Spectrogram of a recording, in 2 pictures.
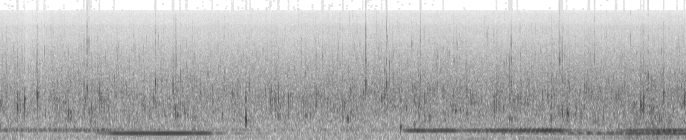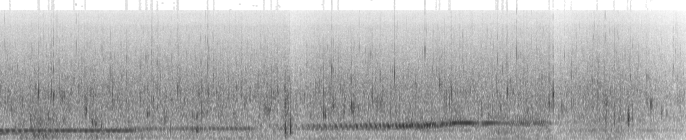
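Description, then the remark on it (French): Underwater leopard seal calls: a series of long, low, steady tonal moans that shift in pitch step by step, sounding alone over a crackly, busy underwater background. “des léopards de mer ou hein phoques léopards.”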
